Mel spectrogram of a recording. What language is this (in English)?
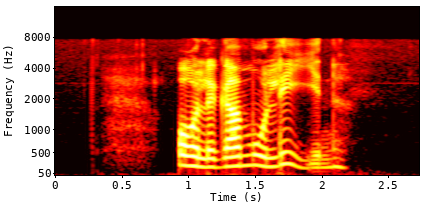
Swedish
